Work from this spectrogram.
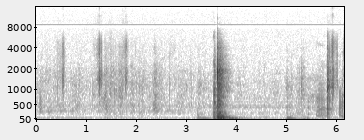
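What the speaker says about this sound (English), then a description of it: "Door open." A door swings open indoors with a single clear thunk and rattle in the middle, surrounded by faint shuffling and small handling noises.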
